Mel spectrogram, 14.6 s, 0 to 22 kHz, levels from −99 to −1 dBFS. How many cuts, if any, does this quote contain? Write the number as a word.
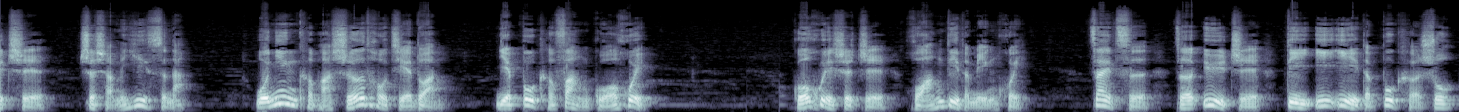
one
